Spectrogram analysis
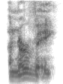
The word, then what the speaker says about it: enervate: It's pronounced enervate with stress on the second syllable.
